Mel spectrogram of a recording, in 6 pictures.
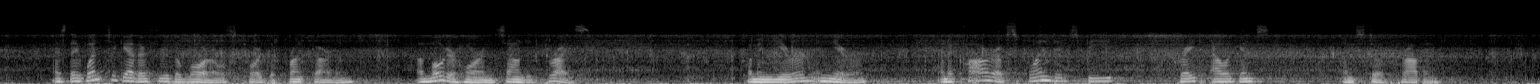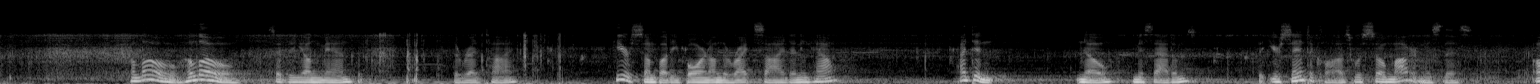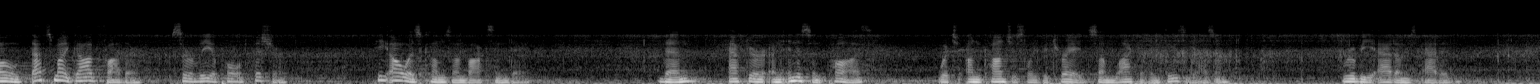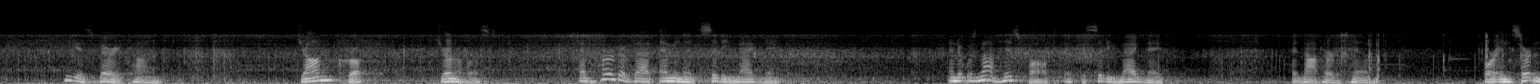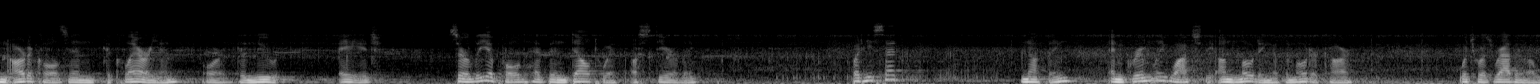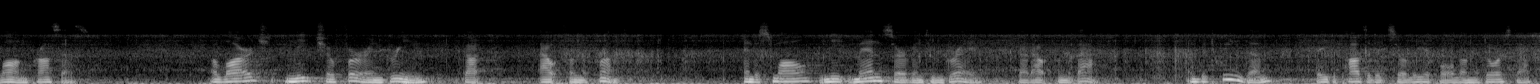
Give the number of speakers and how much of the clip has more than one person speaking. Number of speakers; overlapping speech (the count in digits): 1, no overlap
